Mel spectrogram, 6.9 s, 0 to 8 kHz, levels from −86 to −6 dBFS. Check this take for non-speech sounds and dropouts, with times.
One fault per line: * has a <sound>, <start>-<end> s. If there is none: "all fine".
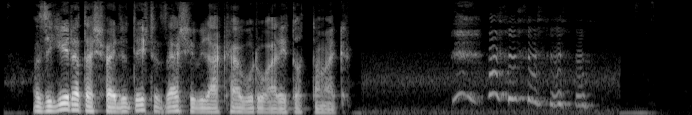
* has a laugh, 4.5-6.1 s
